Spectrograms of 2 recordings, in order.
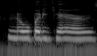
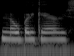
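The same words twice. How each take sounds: First: Said in the usual way. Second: Quiet. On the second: Real, not acted.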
